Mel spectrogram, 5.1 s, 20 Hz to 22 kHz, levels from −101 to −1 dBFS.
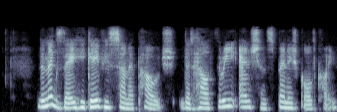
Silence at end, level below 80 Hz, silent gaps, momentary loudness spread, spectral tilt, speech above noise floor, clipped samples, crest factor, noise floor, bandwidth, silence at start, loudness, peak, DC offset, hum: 0 s; -58 dBFS; none; 9 LU; -4.5 dB/octave; 36 dB; under 0.1%; 16 dB; -54 dBFS; 8.2 kHz; 0.55 s; -18 LUFS; -2 dBFS; under 0.1%; none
